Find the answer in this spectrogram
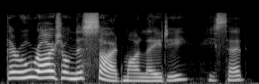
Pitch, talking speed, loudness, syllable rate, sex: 230 Hz, 230 wpm, -17 LUFS, 5.1 syllables/s, female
